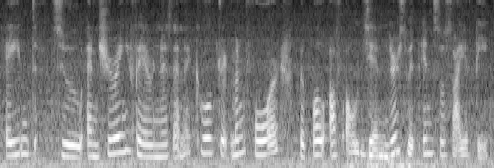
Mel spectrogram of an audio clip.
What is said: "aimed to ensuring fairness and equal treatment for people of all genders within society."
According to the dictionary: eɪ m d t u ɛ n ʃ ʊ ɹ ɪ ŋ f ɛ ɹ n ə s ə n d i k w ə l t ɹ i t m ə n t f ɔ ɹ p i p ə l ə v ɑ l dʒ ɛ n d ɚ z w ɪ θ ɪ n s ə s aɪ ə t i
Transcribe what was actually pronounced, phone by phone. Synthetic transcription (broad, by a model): eɪ m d t u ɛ n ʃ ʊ ɹ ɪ ŋ f ɛ ɹ n ə s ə n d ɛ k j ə l t ɹ i t m ə n t f ɔ ɹ p i p ə l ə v ɑ l dʒ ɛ n d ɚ s w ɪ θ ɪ n s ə s aɪ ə t i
